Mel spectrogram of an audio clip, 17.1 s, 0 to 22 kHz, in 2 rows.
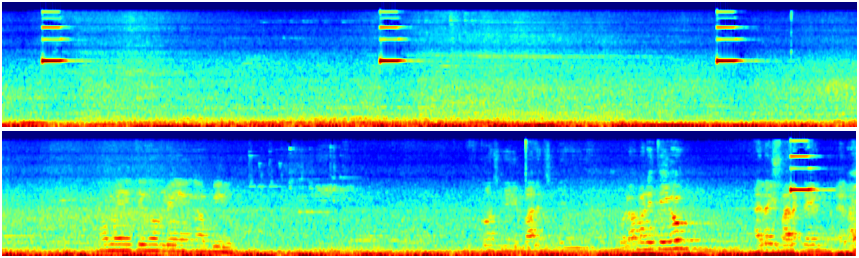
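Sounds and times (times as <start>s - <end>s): alarm panel buzzer beeps: 0.4s - 0.9s, 3.8s - 4.2s, 7.2s - 7.6s.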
